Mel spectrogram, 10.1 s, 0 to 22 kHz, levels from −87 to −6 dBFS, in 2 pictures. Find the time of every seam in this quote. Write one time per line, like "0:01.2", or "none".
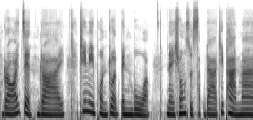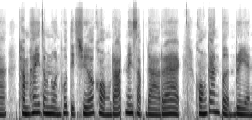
none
